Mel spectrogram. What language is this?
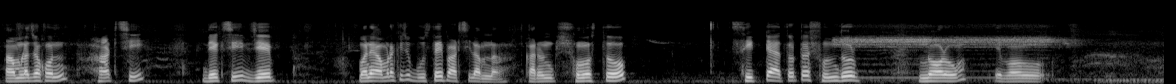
Bangla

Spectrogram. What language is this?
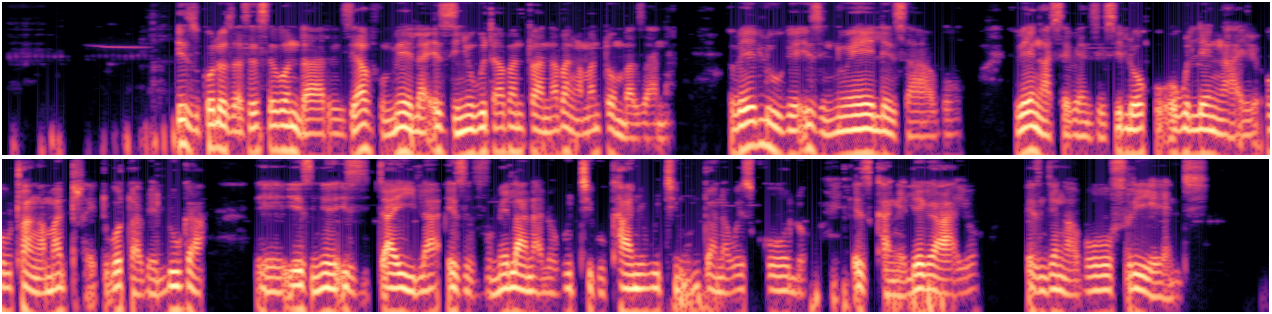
North Ndebele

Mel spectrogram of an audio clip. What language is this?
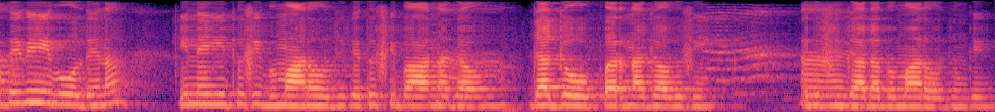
Punjabi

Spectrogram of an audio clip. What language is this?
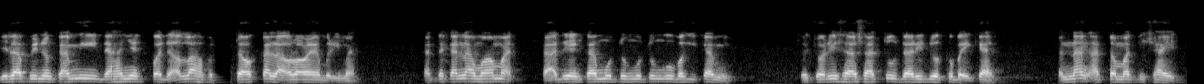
Malay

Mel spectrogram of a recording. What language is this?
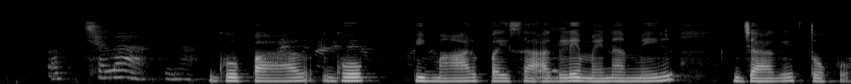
Magahi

